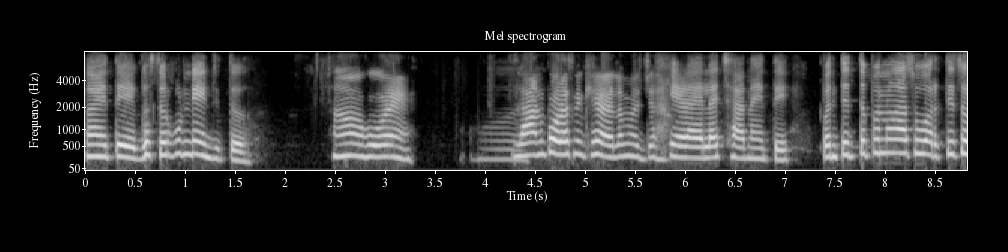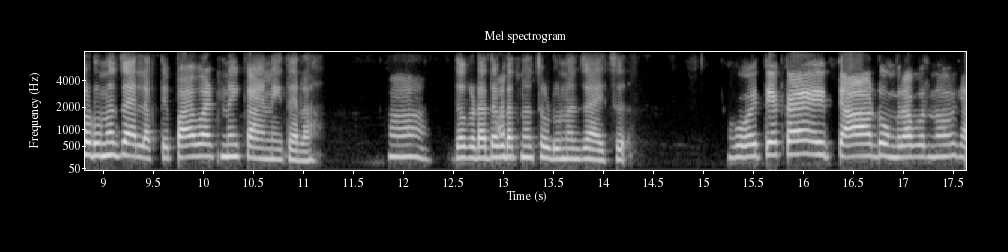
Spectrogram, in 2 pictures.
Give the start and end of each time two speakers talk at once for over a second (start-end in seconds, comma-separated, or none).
none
